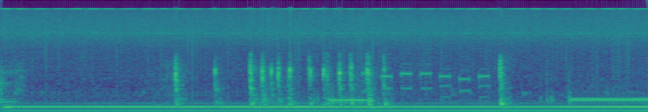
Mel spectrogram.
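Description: Fingers tap on a keyboard.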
